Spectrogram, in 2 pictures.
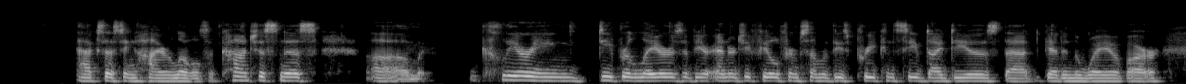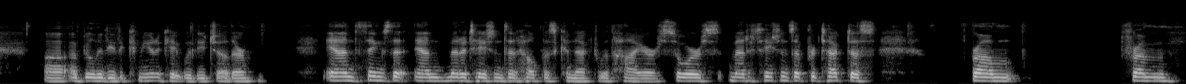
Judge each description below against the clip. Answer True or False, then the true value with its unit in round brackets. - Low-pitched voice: False (165 Hz)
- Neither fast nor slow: False (130 wpm)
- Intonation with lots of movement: False (2.5 semitones)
